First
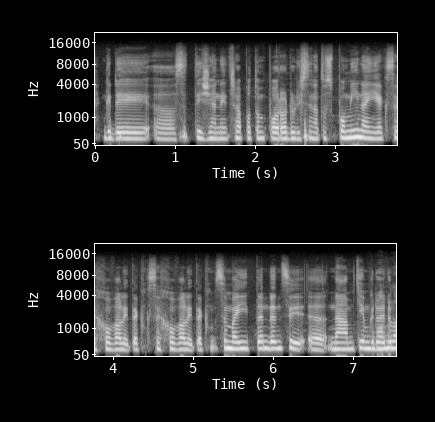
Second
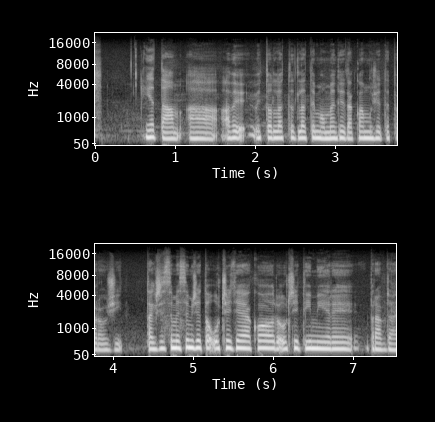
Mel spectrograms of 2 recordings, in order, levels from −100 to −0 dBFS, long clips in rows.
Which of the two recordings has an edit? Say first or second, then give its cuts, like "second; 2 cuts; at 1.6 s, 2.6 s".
first; 1 cut; at 4.4 s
